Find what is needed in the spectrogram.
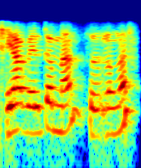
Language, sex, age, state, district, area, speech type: Tamil, female, 45-60, Tamil Nadu, Chennai, urban, conversation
